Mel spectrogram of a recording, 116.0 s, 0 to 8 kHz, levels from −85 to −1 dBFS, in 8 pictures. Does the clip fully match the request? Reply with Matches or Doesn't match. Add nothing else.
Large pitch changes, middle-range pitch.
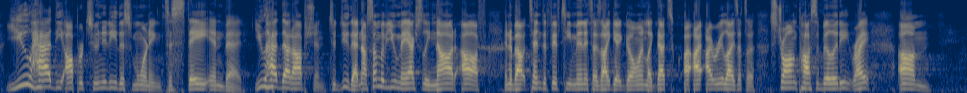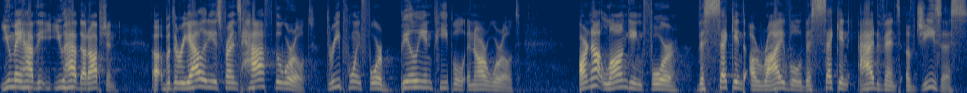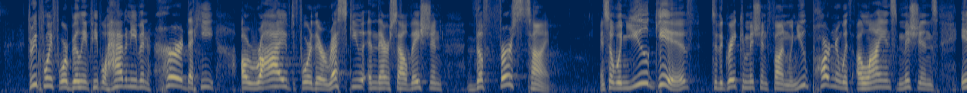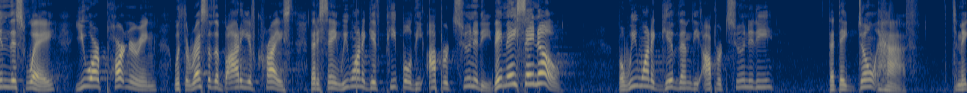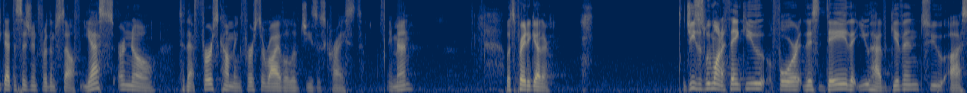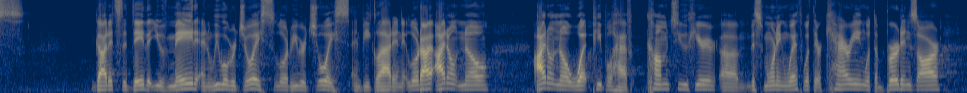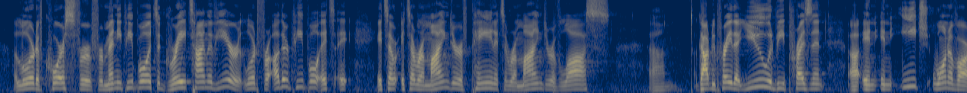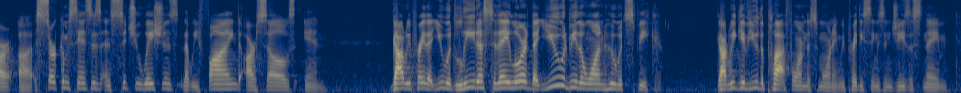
Matches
